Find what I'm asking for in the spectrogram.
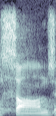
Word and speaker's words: psalm: They are individual psalms, and when you refer to one of the psalms. It is a psalm, okay? So I won't slap you or anything if you say it wrong.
